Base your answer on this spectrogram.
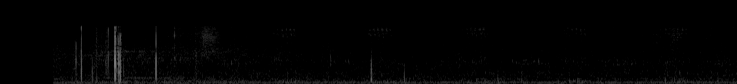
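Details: Domestic cat basking in the sun, relaxing, sneezing because of its own fur; a single sharp, loud burst about a second in, flanked by a few faint clicks, then a quiet steady low hum.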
